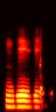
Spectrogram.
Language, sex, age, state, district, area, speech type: Urdu, male, 18-30, Uttar Pradesh, Shahjahanpur, urban, conversation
